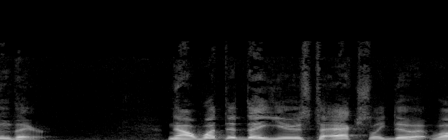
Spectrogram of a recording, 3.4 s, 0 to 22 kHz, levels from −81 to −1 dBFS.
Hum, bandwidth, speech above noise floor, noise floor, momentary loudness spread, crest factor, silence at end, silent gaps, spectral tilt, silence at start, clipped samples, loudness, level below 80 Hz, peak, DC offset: none; 15.5 kHz; 41 dB; -64 dBFS; 8 LU; 16 dB; 0 s; none; -6.5 dB/octave; 0 s; under 0.1%; -24 LUFS; -62 dBFS; -8 dBFS; under 0.1%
